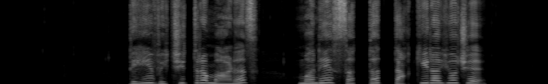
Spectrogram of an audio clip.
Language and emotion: Gujarati, fearful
